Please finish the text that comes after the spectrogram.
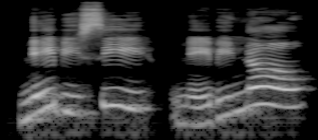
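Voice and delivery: a hint of a sly granny; teasing old lady. A narrator's reading. Fairy godmother teases.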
